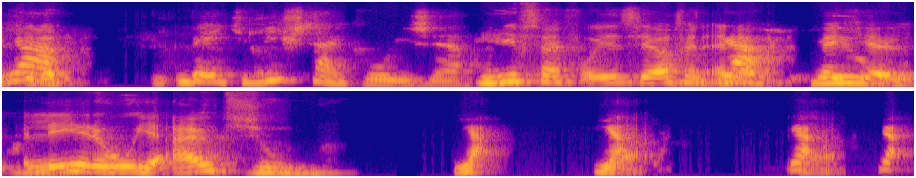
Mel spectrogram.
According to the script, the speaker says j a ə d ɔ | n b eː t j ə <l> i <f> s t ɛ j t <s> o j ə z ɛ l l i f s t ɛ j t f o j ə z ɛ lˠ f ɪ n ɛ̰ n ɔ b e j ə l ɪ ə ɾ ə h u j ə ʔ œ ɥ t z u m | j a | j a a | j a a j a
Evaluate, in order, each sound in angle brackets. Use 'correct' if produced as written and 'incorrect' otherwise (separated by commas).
correct, correct, incorrect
